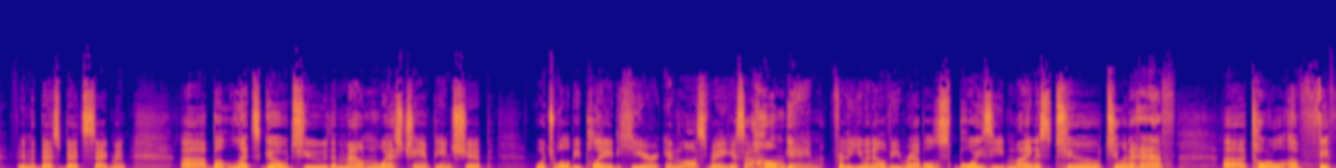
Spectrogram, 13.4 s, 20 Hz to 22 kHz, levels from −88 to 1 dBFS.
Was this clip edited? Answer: yes; 2 cuts; at 5.7 s, 8.3 s

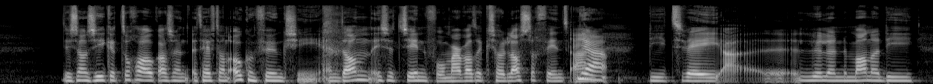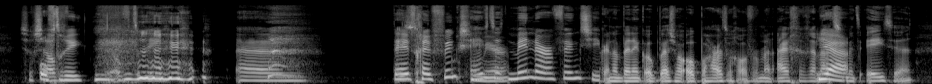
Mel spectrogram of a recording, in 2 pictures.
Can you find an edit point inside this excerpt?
yes; 1 cut; at 15.3 s

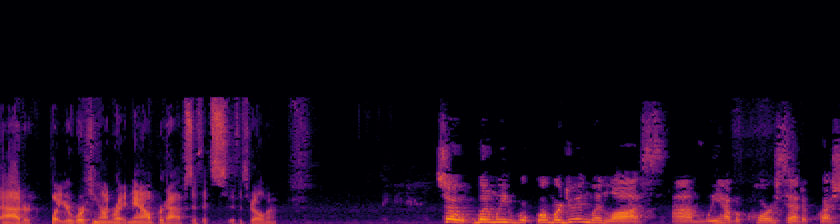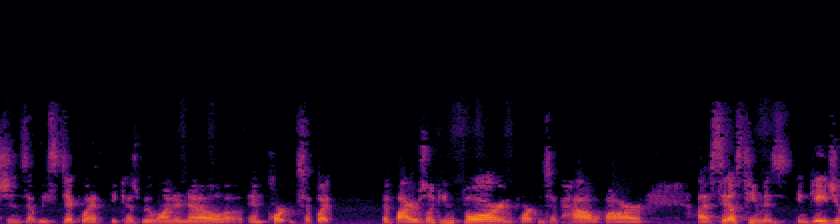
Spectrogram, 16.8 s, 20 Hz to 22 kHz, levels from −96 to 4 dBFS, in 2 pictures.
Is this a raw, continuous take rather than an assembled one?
yes; 0 cuts

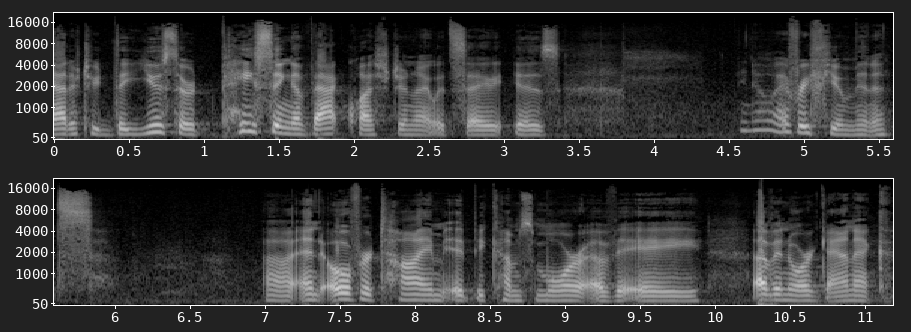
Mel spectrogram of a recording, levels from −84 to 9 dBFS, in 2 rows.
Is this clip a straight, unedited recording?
yes; 0 cuts

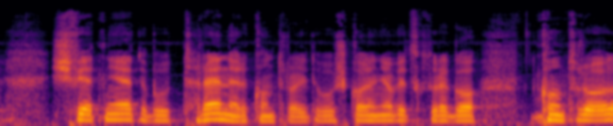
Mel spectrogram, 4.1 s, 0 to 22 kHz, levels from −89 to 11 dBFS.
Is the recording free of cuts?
no; 1 cut; at 0.9 s

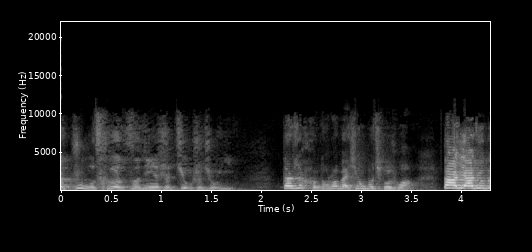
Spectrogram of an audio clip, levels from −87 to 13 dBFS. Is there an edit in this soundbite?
no; 0 cuts

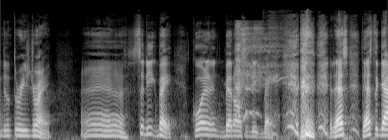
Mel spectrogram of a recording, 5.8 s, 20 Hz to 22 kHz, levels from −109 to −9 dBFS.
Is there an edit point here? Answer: no; 0 cuts

